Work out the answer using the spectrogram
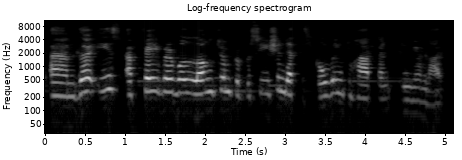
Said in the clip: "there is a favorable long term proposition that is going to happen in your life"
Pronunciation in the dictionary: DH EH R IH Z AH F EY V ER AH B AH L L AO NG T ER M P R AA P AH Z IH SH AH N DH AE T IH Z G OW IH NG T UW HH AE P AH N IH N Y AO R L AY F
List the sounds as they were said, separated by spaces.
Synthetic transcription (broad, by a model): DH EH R IH Z AH F EY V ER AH B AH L L AO NG T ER M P R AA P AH S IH SH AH N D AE T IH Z G OW IH NG T UW HH AE P AH N IH N Y AO R L AY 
